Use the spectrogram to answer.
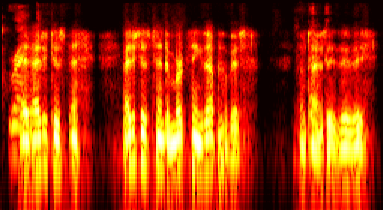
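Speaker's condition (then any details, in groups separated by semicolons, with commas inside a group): Parkinson's disease, rigidity-predominant, no tremor; gait mainly affected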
